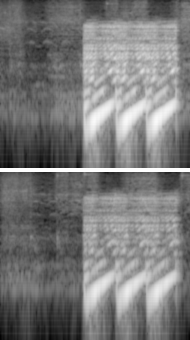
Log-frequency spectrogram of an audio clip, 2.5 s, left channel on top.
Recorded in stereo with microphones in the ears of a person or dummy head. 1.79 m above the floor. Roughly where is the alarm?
Left.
